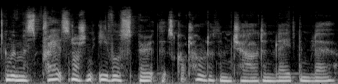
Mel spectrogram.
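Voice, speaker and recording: A grave, disapproving governess given to superstition, in a gothic drama, played by a woman. Her voice is fairly low and husky, with breath in it. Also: fast talker, darkish tone, natural voice. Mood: foreboding. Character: stern, superstitious lady governess. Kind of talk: gothic audio drama acting.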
